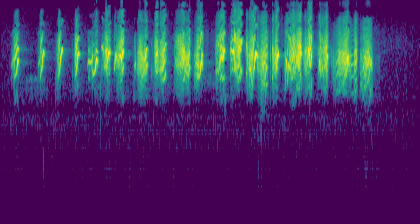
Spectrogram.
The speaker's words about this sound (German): Die Rauchschwalbe.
